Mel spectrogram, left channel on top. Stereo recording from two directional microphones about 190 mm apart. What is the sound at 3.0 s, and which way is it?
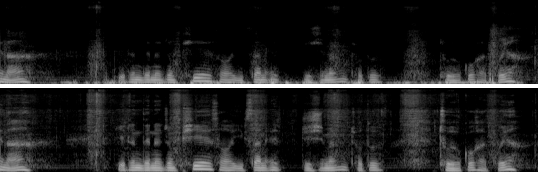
Speech, 40° right (ahead or behind).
